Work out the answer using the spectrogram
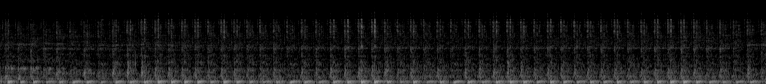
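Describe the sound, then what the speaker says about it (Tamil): A diesel Royal Enfield Bullet motorcycle fitted with a 7.5 HP self-start engine idles steadily, its rapid even thumping beat loud and close throughout with no voices. "வண்டி 7 HPயோட பீட்டு கேளுங்க ஃப்ரெண்ட்ஸ்."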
